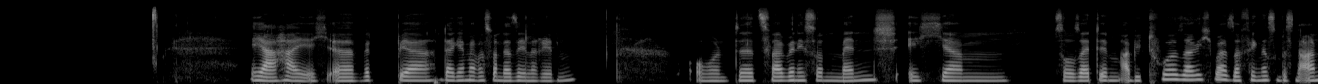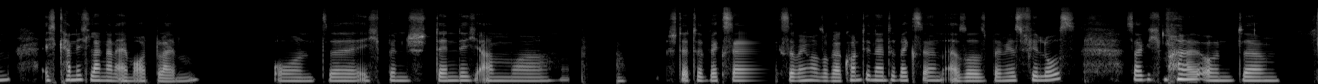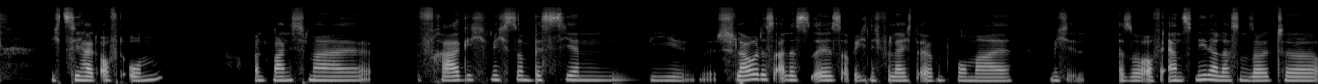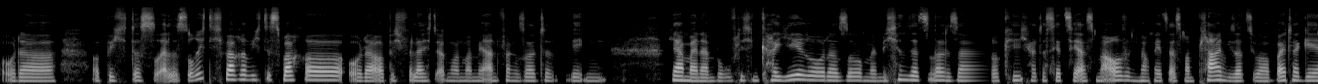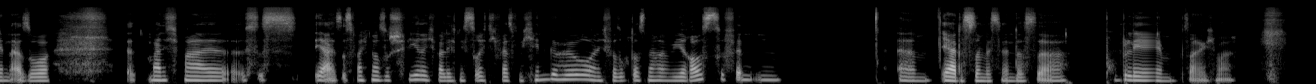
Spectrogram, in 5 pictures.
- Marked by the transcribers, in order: static; distorted speech; other background noise; laughing while speaking: "mal"
- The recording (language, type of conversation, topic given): German, advice, Wie treffe ich wichtige Entscheidungen, wenn die Zukunft unsicher ist und ich mich unsicher fühle?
